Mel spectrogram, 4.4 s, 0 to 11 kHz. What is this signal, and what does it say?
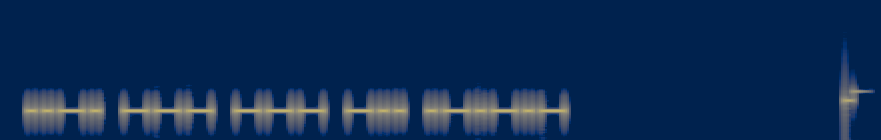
Morse code, heard as a keyed tone, about 30 wpm, 700 Hz. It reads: FOOD.
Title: Sentences from Top 1000 Words - Review Part 3 - 30wpm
